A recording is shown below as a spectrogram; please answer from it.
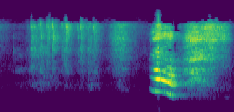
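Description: A girl's soft, breathy laughter in short faint bursts, then a louder vocal sound that falls in pitch near the end.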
